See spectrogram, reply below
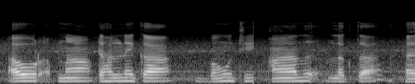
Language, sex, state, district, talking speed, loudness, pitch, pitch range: Chhattisgarhi, male, Chhattisgarh, Korba, 130 wpm, -18 LUFS, 150 Hz, 145-155 Hz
